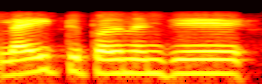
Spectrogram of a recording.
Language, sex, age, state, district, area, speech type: Tamil, female, 60+, Tamil Nadu, Viluppuram, rural, conversation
